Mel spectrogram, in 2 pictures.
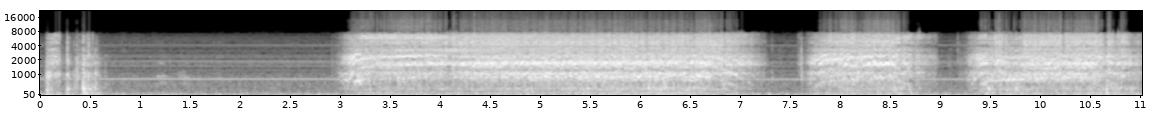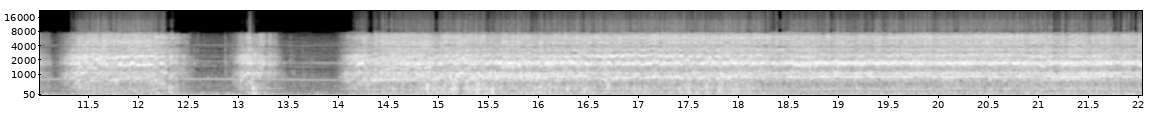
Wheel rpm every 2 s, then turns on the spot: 0, 70, 210, 130, 110, 120, 40, 160, 220, 220, 230.
8-10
